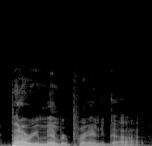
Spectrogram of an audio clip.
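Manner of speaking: ordinary delivery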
